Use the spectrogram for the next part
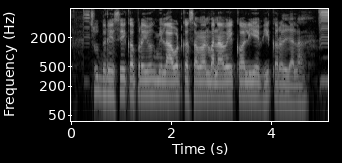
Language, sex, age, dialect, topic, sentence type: Bhojpuri, male, <18, Western, agriculture, statement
